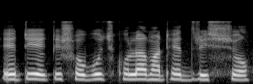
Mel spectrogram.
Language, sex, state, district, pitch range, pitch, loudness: Bengali, female, West Bengal, Cooch Behar, 220-240 Hz, 235 Hz, -14 LUFS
